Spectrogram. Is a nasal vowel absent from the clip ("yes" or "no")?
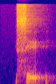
yes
